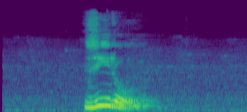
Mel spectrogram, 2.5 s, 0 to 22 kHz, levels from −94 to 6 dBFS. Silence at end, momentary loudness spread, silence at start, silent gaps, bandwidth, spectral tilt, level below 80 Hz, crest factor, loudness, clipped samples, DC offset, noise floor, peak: 0.95 s; 16 LU; 0.85 s; none; 14 kHz; -6.5 dB/octave; -54 dBFS; 16 dB; -15 LUFS; under 0.1%; under 0.1%; -51 dBFS; -4 dBFS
